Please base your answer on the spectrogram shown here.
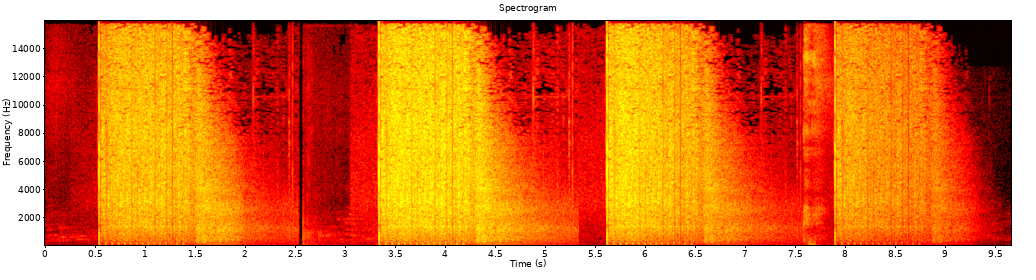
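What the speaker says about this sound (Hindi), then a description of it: "एंटी एयरक्राफ्ट गन से मार गिराए गए रशियन ड्रोन्स" Anti-aircraft gun fire against Russian drones in the Russia–Ukraine war: four long, loud bursts of rapid automatic shots, each trailing off into echo, separated by short pauses.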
